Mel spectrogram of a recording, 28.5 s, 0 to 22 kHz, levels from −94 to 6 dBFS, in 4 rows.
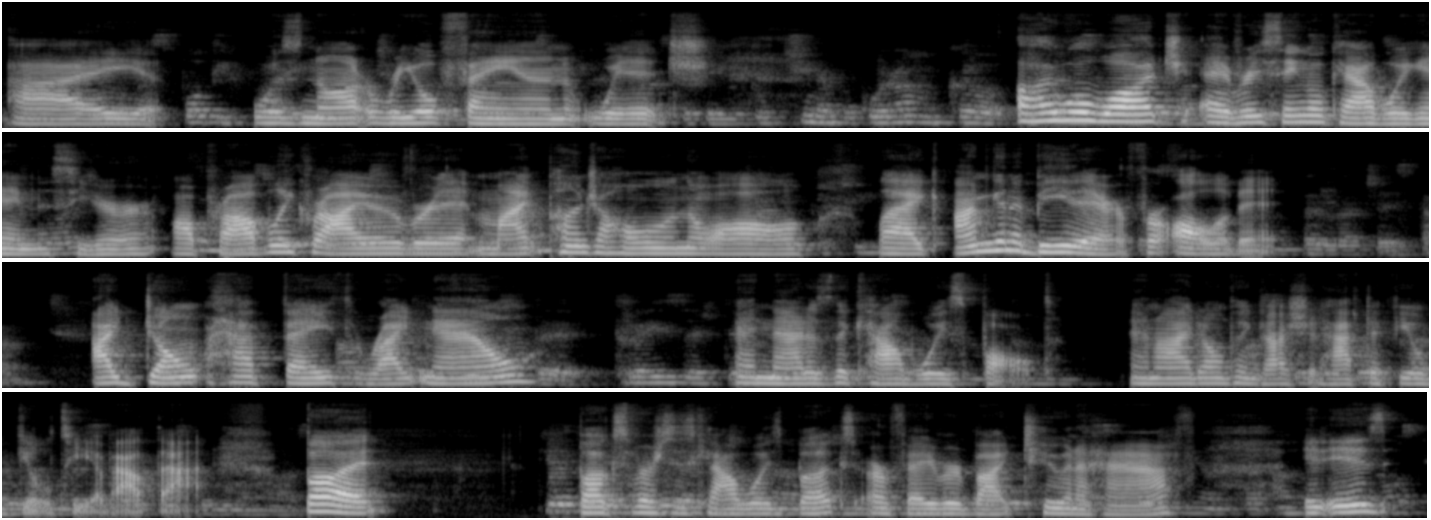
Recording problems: voice in the background; noticeable; throughout; 20 dB below the speech

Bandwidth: 14.5 kHz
